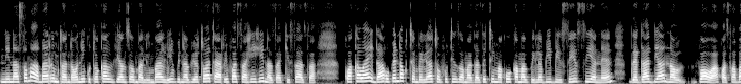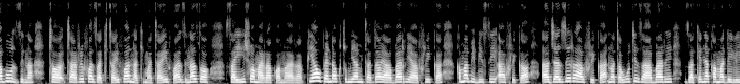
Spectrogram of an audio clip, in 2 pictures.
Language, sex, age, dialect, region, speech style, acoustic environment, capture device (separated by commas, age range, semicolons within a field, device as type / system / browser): Swahili, female, 25-34, Kenya - Nairobi Sheng-influenced, Kenya, excited, silence, mobile / Linux / Chrome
